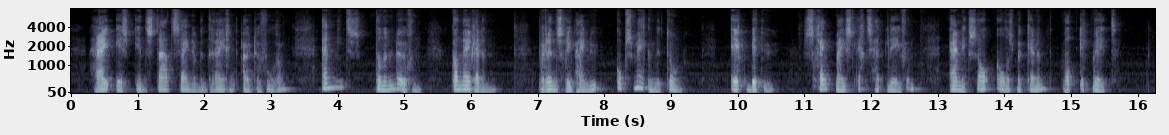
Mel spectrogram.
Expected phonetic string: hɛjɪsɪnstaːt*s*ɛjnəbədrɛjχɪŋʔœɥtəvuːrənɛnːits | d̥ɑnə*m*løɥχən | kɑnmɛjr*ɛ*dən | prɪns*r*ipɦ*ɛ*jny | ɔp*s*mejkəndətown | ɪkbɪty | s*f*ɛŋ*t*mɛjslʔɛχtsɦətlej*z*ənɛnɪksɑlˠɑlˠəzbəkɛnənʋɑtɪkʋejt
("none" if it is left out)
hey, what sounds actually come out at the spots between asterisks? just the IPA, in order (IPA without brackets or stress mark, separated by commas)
s, n, ɛ, r, ɛ, s, χ, k, v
